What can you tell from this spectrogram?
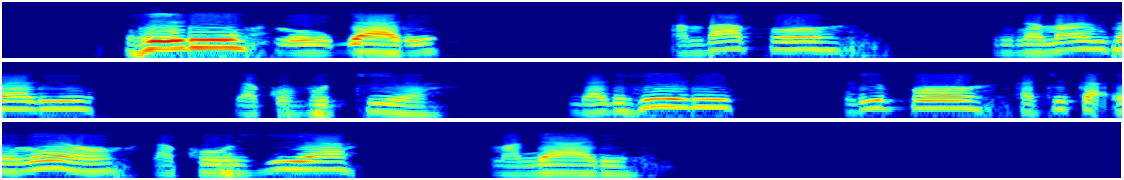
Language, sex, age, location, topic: Swahili, male, 25-35, Dar es Salaam, finance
